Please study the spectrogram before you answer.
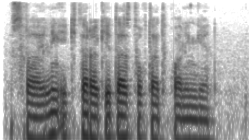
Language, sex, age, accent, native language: Uzbek, male, 18-24, Samarqand, Uzbek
